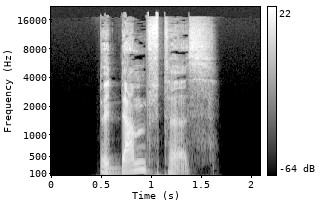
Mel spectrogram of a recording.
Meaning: strong/mixed nominative/accusative neuter singular of bedampft
- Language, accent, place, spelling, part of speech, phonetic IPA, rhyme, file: German, Germany, Berlin, bedampftes, adjective, [bəˈdamp͡ftəs], -amp͡ftəs, De-bedampftes.ogg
